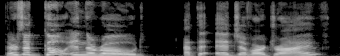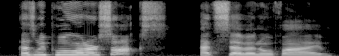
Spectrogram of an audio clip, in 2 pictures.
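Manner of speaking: ordinary delivery, nothing marked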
